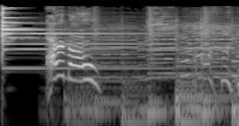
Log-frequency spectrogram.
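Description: Cartoon sound effect: a sudden bright, bell-like ding that rings on, followed about half a second in by a short cartoon vocal sound that wavers up and down in pitch. Children's music with a bass line comes in after about a second.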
